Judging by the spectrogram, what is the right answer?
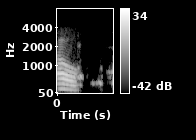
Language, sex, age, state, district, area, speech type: Malayalam, male, 30-45, Kerala, Alappuzha, rural, conversation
